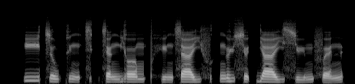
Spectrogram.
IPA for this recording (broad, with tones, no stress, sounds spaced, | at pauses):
iː˥ t͡s o˨˧ w k ɪ˨˩ ŋ t͡s ɪ˧ k̚ s ɐ˨˧ ŋ j ɔː˨ m pʰ ɪ˨ ŋ s aː˧ j f ʊ˨˥ k̚ ŋ ɵ˥ ɥ s ɵ˨˥ t̚ j aː˧ j s yː˨˥ m f ɐ˨˥ n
